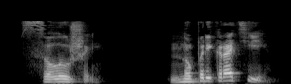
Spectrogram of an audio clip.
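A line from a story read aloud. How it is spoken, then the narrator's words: Pleading. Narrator (Russian): взмолился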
